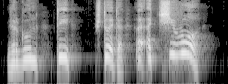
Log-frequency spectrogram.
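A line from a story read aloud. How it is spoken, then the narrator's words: Strained, tearful astonishment. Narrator (Russian): Удивленно захлопав очами, в которых еще стояли слезы отчаяния, он только смог с трудом выдавить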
